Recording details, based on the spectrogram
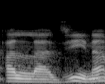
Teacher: Allazina yaitu pengucapan huruf tebal seperti huruf dha. Nah, yang betul adalah tarkik atau tipis, yang salah adalah tafkhim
